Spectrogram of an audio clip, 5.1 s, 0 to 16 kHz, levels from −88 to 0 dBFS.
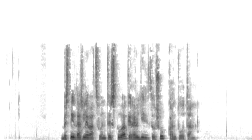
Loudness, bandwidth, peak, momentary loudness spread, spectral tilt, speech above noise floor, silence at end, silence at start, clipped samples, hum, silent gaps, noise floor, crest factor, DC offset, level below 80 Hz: -28 LUFS; 11.5 kHz; -10 dBFS; 12 LU; -3.5 dB/octave; 47 dB; 1.15 s; 1.2 s; under 0.1%; none; none; -75 dBFS; 20 dB; under 0.1%; -78 dBFS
